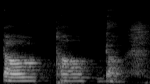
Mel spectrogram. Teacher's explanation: जो जुबान है उसको क्या करते हैं, फोल्ड करते हैं, ट ठ ड, तो उसको हम क्या बोलते हैं, मूर्धा व्यंजन।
